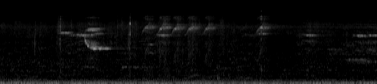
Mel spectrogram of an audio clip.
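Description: Birds chirping: short, high rising chirps repeated in quick runs, and one louder falling whistle about two seconds in, over a steady low rumble.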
